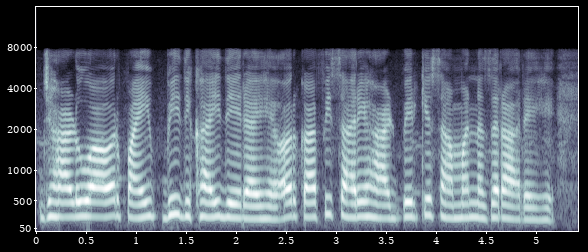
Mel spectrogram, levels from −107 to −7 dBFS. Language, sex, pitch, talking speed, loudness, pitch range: Urdu, female, 235 Hz, 165 wpm, -14 LUFS, 220-245 Hz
